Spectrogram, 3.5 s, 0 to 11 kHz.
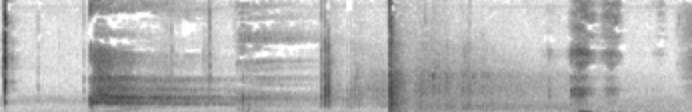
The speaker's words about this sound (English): Yeah, no, it's a beer opening, a hockey shot, and then a hockey buzzer. Ah. Makes no sense. No, not at all. Not at all. Not at all. But I'll do this noise every time that we do a new top 10 list.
